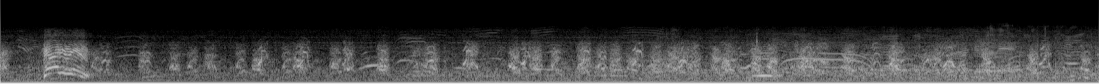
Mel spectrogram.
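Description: Many dogs barking and yelping excitedly in quick, overlapping calls, with human voices shouting among them and a low steady hum underneath.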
